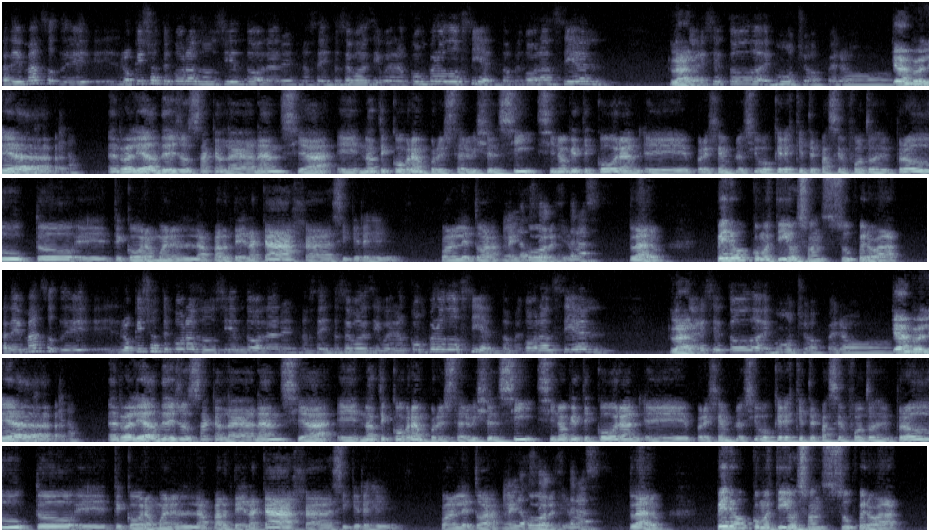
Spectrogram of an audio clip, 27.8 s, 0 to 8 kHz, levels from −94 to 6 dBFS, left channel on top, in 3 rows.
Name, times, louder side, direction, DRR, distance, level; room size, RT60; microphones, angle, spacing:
voice 1, 0.0-6.1 6.7-10.1 23.5-24.5, equal, 25° right, 0.9 m, -36 dB
voice 2, 8.9-9.9 10.3-22.5 22.9-24.3 24.8-25.2 25.7-27.5, equal, ahead, 1.1 m, -26 dB
4.0 x 2.1 x 4.5 m
head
